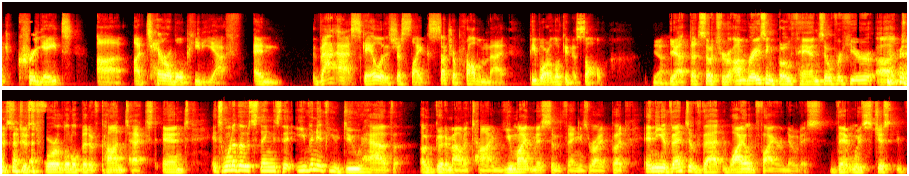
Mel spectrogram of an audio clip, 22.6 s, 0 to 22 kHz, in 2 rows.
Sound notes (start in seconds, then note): 11.0 laughs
